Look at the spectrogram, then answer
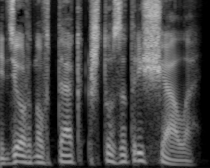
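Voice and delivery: ordinary delivery

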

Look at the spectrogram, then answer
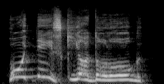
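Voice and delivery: high, eager call from below; excited question. A narrator's reading. Dávid calling up from the cave, excited. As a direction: ask it bursting with curiosity. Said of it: "Dávid izgatott hangját".

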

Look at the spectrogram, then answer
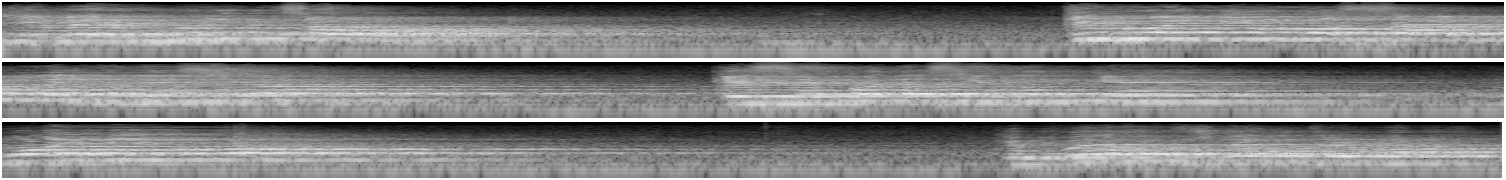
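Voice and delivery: loud, high shouted rebuke; indignant outburst. Acted. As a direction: shame them at full volume.

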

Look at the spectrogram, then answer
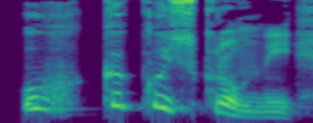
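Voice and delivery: high, drawn-out mock reproach; playful scolding. A narrator's reading. Director teasing the modest young filmmaker, playful scolding. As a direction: wag a finger at false modesty, pitched well up. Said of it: "Директор грозит Рашиду пальцем".

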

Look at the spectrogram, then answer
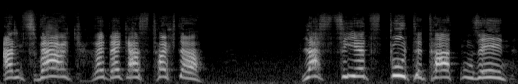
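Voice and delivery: loud rallying order to the crowd; commanding shout. Acted. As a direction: rouse the mob into action.

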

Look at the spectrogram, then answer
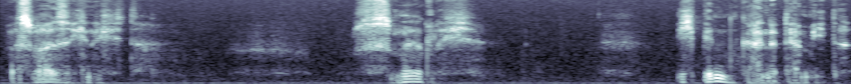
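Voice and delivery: breathy whisper, barely voiced. Raven creature whispering its reply to the visitors. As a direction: hush it to a secret whisper. Raven answers questions mysteriously.

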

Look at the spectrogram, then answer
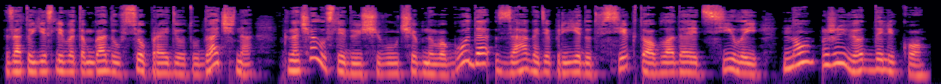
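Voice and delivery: plain reading voice

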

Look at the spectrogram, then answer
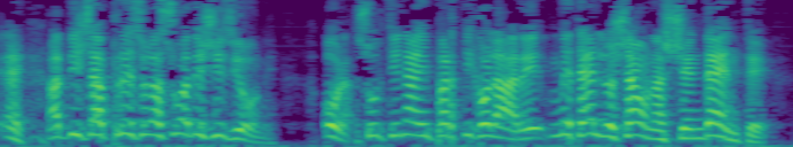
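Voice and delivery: put-on high, loud, worked-up young man; agitated young man. A narrator's reading. Young Renzoni explains himself to Ersilia, agitated. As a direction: pitch it right up, agitation barely mastered.

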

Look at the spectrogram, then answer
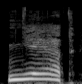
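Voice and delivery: put-on very high little boy's squeal; acted wail of a sobbing child; child's tearful shriek. A narrator's reading. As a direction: squeal it in protest, pitch far up. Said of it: "верещал, заходясь в плаче".

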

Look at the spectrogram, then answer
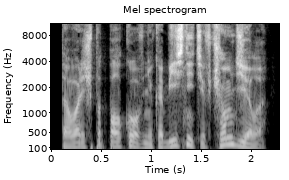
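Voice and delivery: usual speaking voice

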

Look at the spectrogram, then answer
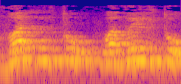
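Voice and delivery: ظلت said slowly, first with fatha ظَلت then with kasra ظِلت. Shown as a demonstration. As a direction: slowly contrast ظَلت and ظِلت, open then broken vowel. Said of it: "بالفتح والكسر". (نطق بطيء بالفتح ثم الكسر)

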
